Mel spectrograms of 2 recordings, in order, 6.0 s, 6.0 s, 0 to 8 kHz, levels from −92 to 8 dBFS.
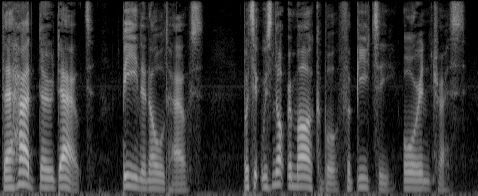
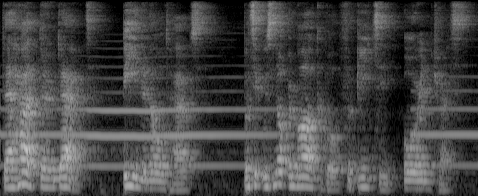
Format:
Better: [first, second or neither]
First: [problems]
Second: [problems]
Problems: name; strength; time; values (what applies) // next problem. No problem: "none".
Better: first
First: none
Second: background sound (Wind instrument, woodwind instrument); 11 dB below the speech // room echo; dies away in 0.6 s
